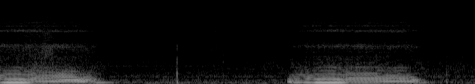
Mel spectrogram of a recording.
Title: Snoring Hrkanje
